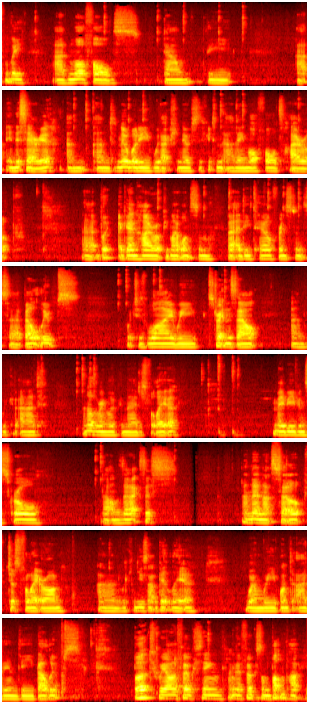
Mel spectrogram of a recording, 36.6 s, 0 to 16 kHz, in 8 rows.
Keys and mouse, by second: 6.1 z, 6.8 z, 8.3-10.4 drag, 10.4 middle click, 10.8-13.5 drag, 15.2 click, 16.2-17.3 drag, 18.8 ctrl+r, 21.6 s, 24.4-25.7 drag, 25.8-27.5 drag, 27.5-36.6 middle drag.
